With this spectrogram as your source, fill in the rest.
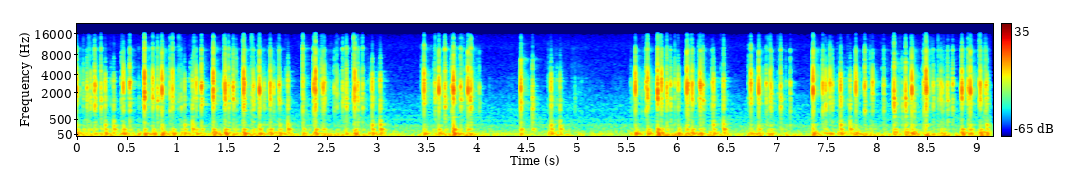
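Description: Continuous fingertip typing with both hands on a KBD67 Lite R2 65% mechanical keyboard with KTT Wine Red switches, PBT keycaps and a hollow, clear translucent polycarbonate case. It gives rapid, bright, short clacks centred around 2.2 kHz, with brief pauses near 3 and 4–5.5 seconds before the typing resumes.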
